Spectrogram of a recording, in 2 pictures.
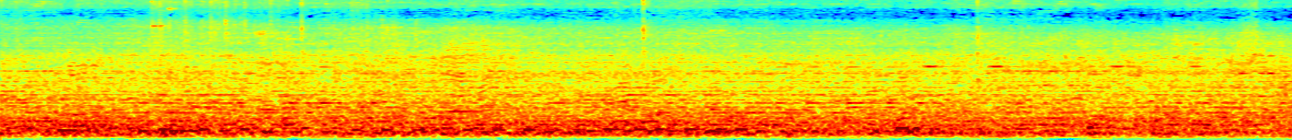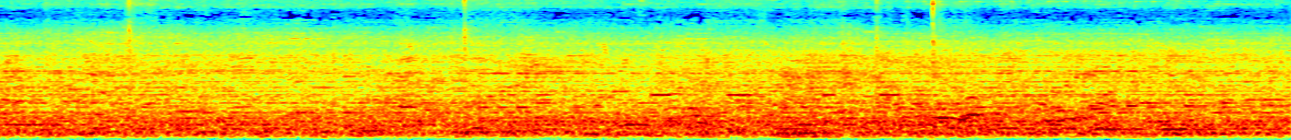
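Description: Reelin N Boppin slot machine playing its music and reel-spin sounds during a free-games bonus, over the murmur of casino voices.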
